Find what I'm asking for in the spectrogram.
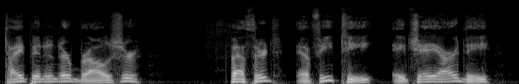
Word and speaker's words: Fethard: Now, that's not part of a pillow. That's not feathers. – Right. – It's Feathered is a town. It's spelled F-E-T-H-A-R-D, Feathered Tipperary in Ireland.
